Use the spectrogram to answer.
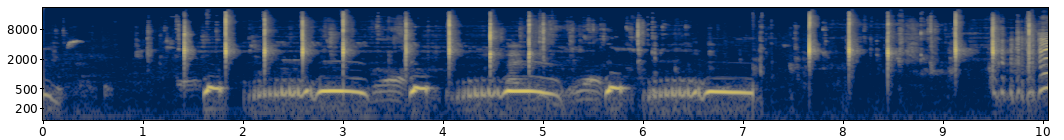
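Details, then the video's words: Barbary dove (local puter) from Indonesia cooing actively: three low purring coos with sustained steady endings, set among frequent sharp clicks and knocks, then a short pause. "Burung Puter Gacor"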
